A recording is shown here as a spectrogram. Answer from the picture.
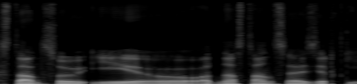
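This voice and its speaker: In a very clean recording with a silent background, the speaker uses ordinary pitch variation. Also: man. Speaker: podcast host, railway enthusiast blogger. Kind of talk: solo monologue podcast.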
